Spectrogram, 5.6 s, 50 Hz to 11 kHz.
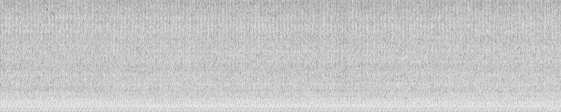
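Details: Craftsman mower from about 2010 with a 19.5 HP Briggs & Stratton single-cylinder engine, after re-gluing loose flywheel magnets that caused a loud vibrating tapping noise: loud, even, steady drone at full throttle with no knocks; normal running, charging about 12.8-12.9 V.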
